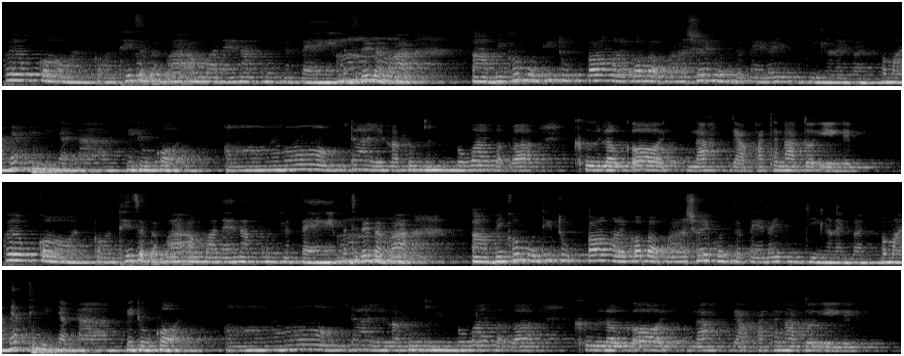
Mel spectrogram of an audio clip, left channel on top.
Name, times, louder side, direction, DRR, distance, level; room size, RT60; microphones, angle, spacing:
voice 1, 0.0-4.4 4.7-10.8 13.1-13.6, right 1 dB, 55° right, 4 dB, 0.5 m, -22 dB
voice 2, 3.3-4.1 11.2-17.5, left 1 dB, 70° left, 6 dB, 0.6 m, -26 dB
7.0 x 4.6 x 3.0 m, 1.3 s
head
